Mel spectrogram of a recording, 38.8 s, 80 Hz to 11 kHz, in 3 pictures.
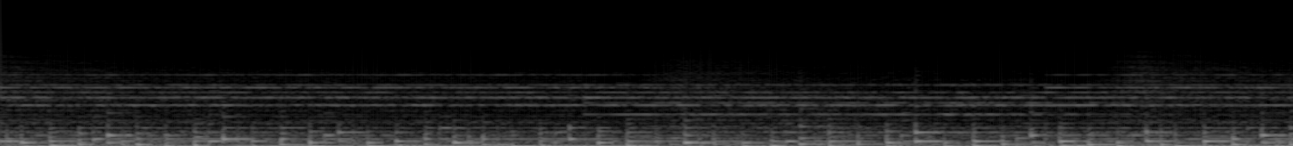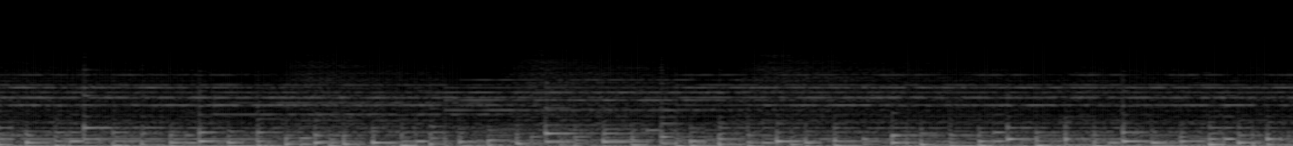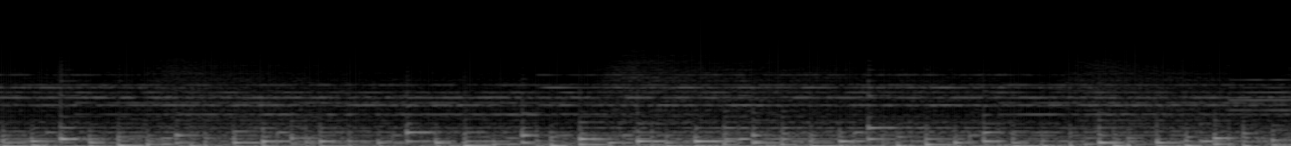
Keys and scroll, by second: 0.2 q, 1.0 d, 6.9 q, 12.7 q, 13.6 d, 19.3 q, 20.0 d, 25.6 q, 27.7 s, 31.7 q, 35.6 q.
